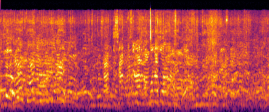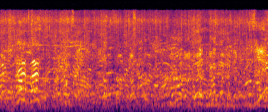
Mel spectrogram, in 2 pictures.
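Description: A crowd of men and women shout and chatter excitedly close by.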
